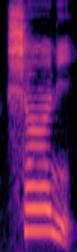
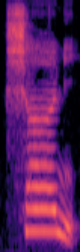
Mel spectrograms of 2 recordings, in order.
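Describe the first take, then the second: The two takes are said the same way.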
